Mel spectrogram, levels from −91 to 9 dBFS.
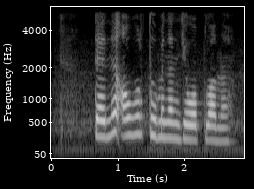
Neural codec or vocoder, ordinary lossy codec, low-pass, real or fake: none; AAC, 48 kbps; 5.4 kHz; real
